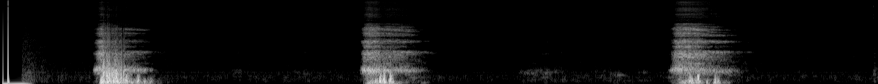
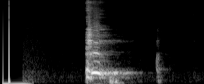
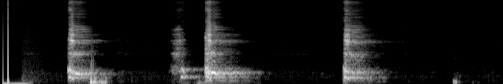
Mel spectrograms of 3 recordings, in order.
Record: {"exhalation_length": "8.8 s", "exhalation_amplitude": 32768, "exhalation_signal_mean_std_ratio": 0.31, "cough_length": "2.0 s", "cough_amplitude": 32768, "cough_signal_mean_std_ratio": 0.38, "three_cough_length": "5.0 s", "three_cough_amplitude": 32768, "three_cough_signal_mean_std_ratio": 0.38, "survey_phase": "beta (2021-08-13 to 2022-03-07)", "age": "18-44", "gender": "Female", "wearing_mask": "No", "symptom_none": true, "smoker_status": "Never smoked", "respiratory_condition_asthma": false, "respiratory_condition_other": false, "recruitment_source": "Test and Trace", "submission_delay": "3 days", "covid_test_result": "Negative", "covid_test_method": "RT-qPCR"}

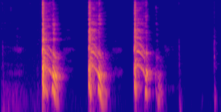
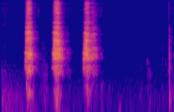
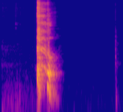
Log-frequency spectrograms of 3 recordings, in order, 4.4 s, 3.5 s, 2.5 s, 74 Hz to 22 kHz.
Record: {"three_cough_length": "4.4 s", "three_cough_amplitude": 32768, "three_cough_signal_mean_std_ratio": 0.31, "exhalation_length": "3.5 s", "exhalation_amplitude": 32172, "exhalation_signal_mean_std_ratio": 0.32, "cough_length": "2.5 s", "cough_amplitude": 32768, "cough_signal_mean_std_ratio": 0.28, "survey_phase": "beta (2021-08-13 to 2022-03-07)", "age": "65+", "gender": "Female", "wearing_mask": "No", "symptom_cough_any": true, "smoker_status": "Ex-smoker", "respiratory_condition_asthma": false, "respiratory_condition_other": false, "recruitment_source": "REACT", "submission_delay": "3 days", "covid_test_result": "Negative", "covid_test_method": "RT-qPCR", "influenza_a_test_result": "Negative", "influenza_b_test_result": "Negative"}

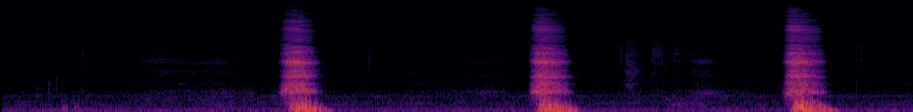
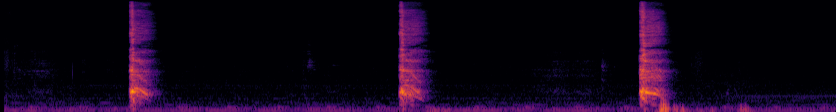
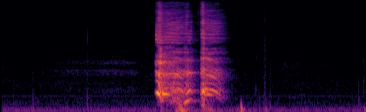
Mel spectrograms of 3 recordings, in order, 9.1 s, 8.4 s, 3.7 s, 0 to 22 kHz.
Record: {"exhalation_length": "9.1 s", "exhalation_amplitude": 3807, "exhalation_signal_mean_std_ratio": 0.34, "three_cough_length": "8.4 s", "three_cough_amplitude": 25569, "three_cough_signal_mean_std_ratio": 0.22, "cough_length": "3.7 s", "cough_amplitude": 28932, "cough_signal_mean_std_ratio": 0.27, "survey_phase": "beta (2021-08-13 to 2022-03-07)", "age": "18-44", "gender": "Female", "wearing_mask": "No", "symptom_headache": true, "symptom_onset": "13 days", "smoker_status": "Ex-smoker", "respiratory_condition_asthma": false, "respiratory_condition_other": false, "recruitment_source": "REACT", "submission_delay": "1 day", "covid_test_result": "Negative", "covid_test_method": "RT-qPCR"}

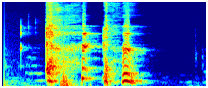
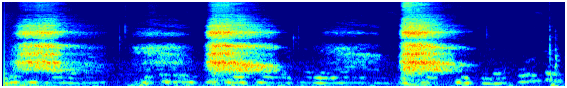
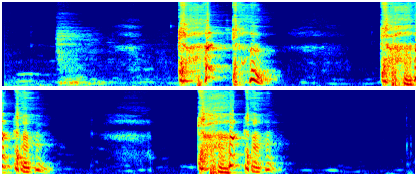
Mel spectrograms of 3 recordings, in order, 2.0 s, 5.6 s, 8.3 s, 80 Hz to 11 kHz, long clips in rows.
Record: {"cough_length": "2.0 s", "cough_amplitude": 32768, "cough_signal_mean_std_ratio": 0.49, "exhalation_length": "5.6 s", "exhalation_amplitude": 21595, "exhalation_signal_mean_std_ratio": 0.5, "three_cough_length": "8.3 s", "three_cough_amplitude": 32768, "three_cough_signal_mean_std_ratio": 0.41, "survey_phase": "beta (2021-08-13 to 2022-03-07)", "age": "45-64", "gender": "Female", "wearing_mask": "No", "symptom_none": true, "smoker_status": "Never smoked", "respiratory_condition_asthma": false, "respiratory_condition_other": false, "recruitment_source": "REACT", "submission_delay": "2 days", "covid_test_result": "Negative", "covid_test_method": "RT-qPCR", "influenza_a_test_result": "Negative", "influenza_b_test_result": "Negative"}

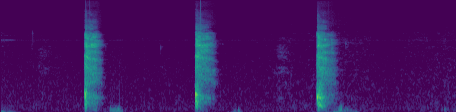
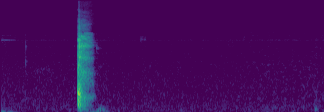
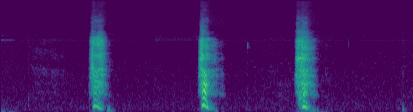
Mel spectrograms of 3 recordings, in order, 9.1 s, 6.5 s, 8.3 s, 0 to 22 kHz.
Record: {"three_cough_length": "9.1 s", "three_cough_amplitude": 5170, "three_cough_signal_mean_std_ratio": 0.22, "cough_length": "6.5 s", "cough_amplitude": 15334, "cough_signal_mean_std_ratio": 0.11, "exhalation_length": "8.3 s", "exhalation_amplitude": 10733, "exhalation_signal_mean_std_ratio": 0.22, "survey_phase": "beta (2021-08-13 to 2022-03-07)", "age": "65+", "gender": "Female", "wearing_mask": "No", "symptom_none": true, "smoker_status": "Never smoked", "respiratory_condition_asthma": false, "respiratory_condition_other": false, "recruitment_source": "REACT", "submission_delay": "2 days", "covid_test_result": "Negative", "covid_test_method": "RT-qPCR"}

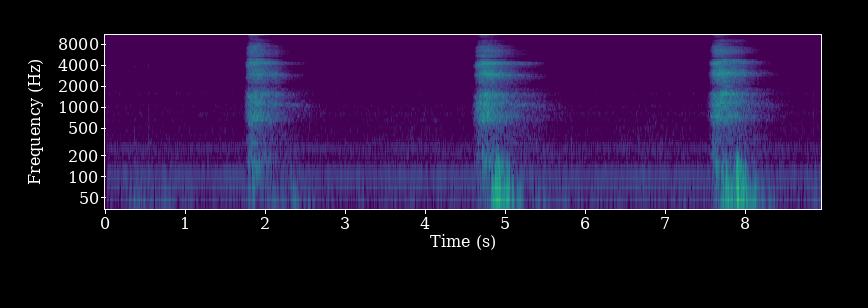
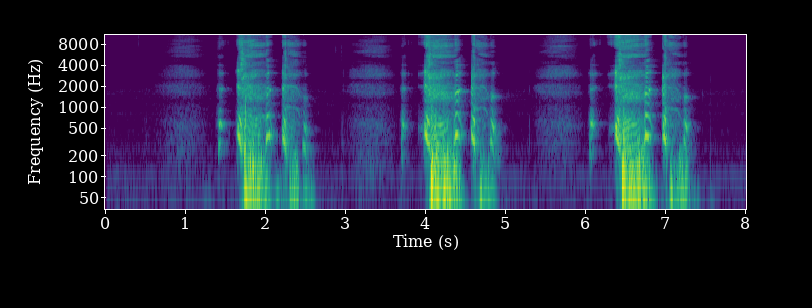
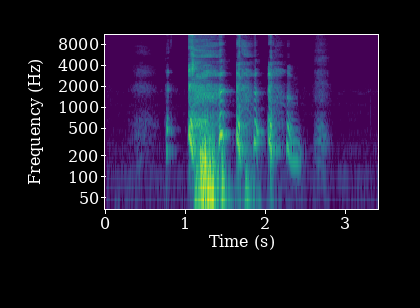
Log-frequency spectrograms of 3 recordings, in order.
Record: {"exhalation_length": "9.0 s", "exhalation_amplitude": 1758, "exhalation_signal_mean_std_ratio": 0.37, "three_cough_length": "8.0 s", "three_cough_amplitude": 30437, "three_cough_signal_mean_std_ratio": 0.38, "cough_length": "3.4 s", "cough_amplitude": 18896, "cough_signal_mean_std_ratio": 0.36, "survey_phase": "beta (2021-08-13 to 2022-03-07)", "age": "18-44", "gender": "Female", "wearing_mask": "No", "symptom_cough_any": true, "symptom_runny_or_blocked_nose": true, "symptom_onset": "5 days", "smoker_status": "Current smoker (11 or more cigarettes per day)", "respiratory_condition_asthma": false, "respiratory_condition_other": false, "recruitment_source": "REACT", "submission_delay": "1 day", "covid_test_result": "Negative", "covid_test_method": "RT-qPCR"}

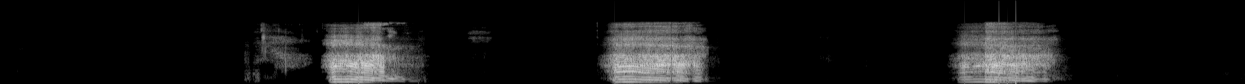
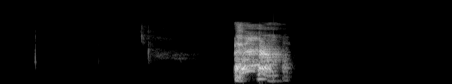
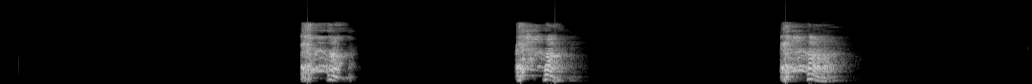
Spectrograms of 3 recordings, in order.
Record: {"exhalation_length": "12.5 s", "exhalation_amplitude": 30794, "exhalation_signal_mean_std_ratio": 0.35, "cough_length": "4.5 s", "cough_amplitude": 32767, "cough_signal_mean_std_ratio": 0.25, "three_cough_length": "10.3 s", "three_cough_amplitude": 28904, "three_cough_signal_mean_std_ratio": 0.3, "survey_phase": "alpha (2021-03-01 to 2021-08-12)", "age": "45-64", "gender": "Male", "wearing_mask": "No", "symptom_none": true, "smoker_status": "Never smoked", "respiratory_condition_asthma": false, "respiratory_condition_other": false, "recruitment_source": "REACT", "submission_delay": "2 days", "covid_test_result": "Negative", "covid_test_method": "RT-qPCR"}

